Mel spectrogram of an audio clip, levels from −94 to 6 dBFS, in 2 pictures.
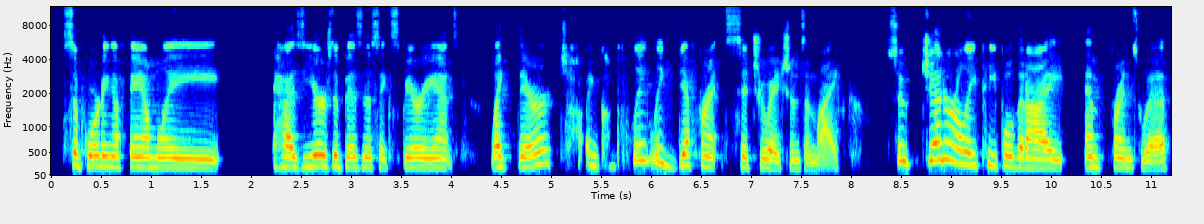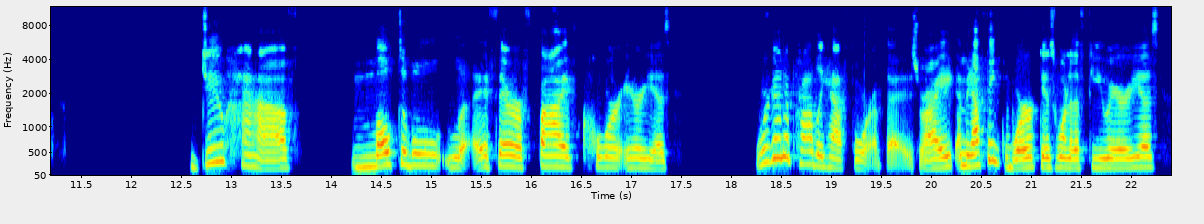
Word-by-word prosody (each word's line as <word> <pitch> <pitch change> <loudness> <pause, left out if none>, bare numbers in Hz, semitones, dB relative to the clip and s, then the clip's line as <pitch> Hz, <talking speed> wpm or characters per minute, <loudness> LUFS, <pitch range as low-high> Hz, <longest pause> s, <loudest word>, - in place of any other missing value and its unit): supporting 215 -2 +2
a 205 - -1
family, 205 - 0 0.5
has 200 -1 +2
years 220 +1 +3
of 220 - +2
business 200 -1 -3
experience. 190 0 -2 0.3
Like 205 -1 +2
they're 235 +7 0
to - - -16 0.2
in 220 -3 -5
completely 330 - -4
different 220 0 -1
situations 175 -4 -2
in - - -6
life. - - -4 0.5
So 330 -3 -1 0.2
generally 330 -8 +3
people 220 -3 -2
that 195 -1 +2
I 180 -2 +3 0.2
am 200 -1 0
friends 185 -2 -2
with 160 +1 0 1.5
do 300 +4 0
have 185 -4 0 0.6
multiple, 230 +3 +2
lo 200 +10 -1
if 210 - -1
there 220 -2 +5
are 200 -1 +2
5 215 -3 +4
core 200 -1 -3
areas, 185 -3 -2 0.9
we're 290 +5 -2
going 390 +1 +5
to - - -14
probably 260 -6 0
have 185 -4 -2
4 170 - -4
of - - -9
those, 325 -1 -5
right? 185 +5 +3
I - - 0
mean, 225 -1 +4
I 235 - +8
think 315 -3 -1
work 195 +1 +4
is 195 -1 +1
one 195 -1 +2
of 180 0 +3
the 180 - -22
few 190 -1 0
areas 200 +2 +2
205 Hz, 145 wpm, -27 LUFS, 190-230 Hz, 1.5 s, I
